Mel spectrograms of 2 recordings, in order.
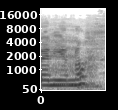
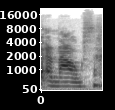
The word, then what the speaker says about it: Ernaux: Ay, no, sé si se pronuncia Ernaux. – Yo también le digo Erno. Me encanta, es que se debe ser así. – Yo bruta le digo Arnaux.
